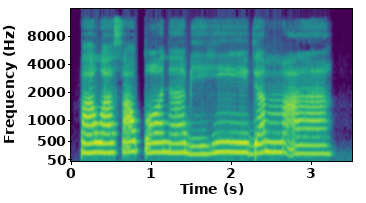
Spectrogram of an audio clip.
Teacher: Di sini ada ain dengan harokat fathah tanwin. Jadi cara membacanya itu dibaca panjang dua harokat.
